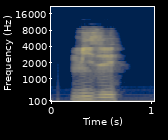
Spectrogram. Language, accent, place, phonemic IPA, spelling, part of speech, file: French, France, Lyon, /mi.ze/, miser, verb, LL-Q150 (fra)-miser.wav
- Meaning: to bet (place a bet)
